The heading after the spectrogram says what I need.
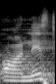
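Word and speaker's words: honest: लोग बोलता है सर ऑनेस्ट है तो उसमें हम ए एन लगाते हैं ए तो साइलेंट होता ओ सन निकला तो ऑनेस्ट यहां पे ऑनेस्ट में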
